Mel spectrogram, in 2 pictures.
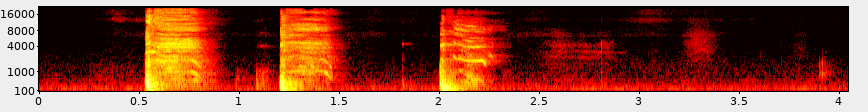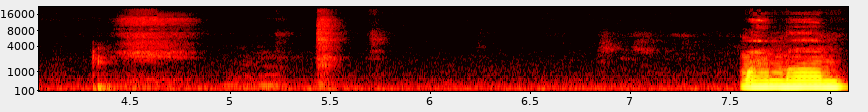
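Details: Three short, sharp, dry-sounding coughs, then quiet and a brief voiced sound, from a person sounding better than yesterday after homemade cough medicine of wine, honey, lemon and peppermint; cough.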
